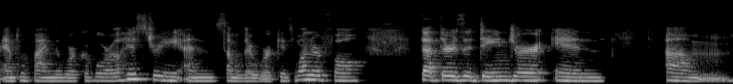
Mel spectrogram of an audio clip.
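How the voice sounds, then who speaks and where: A woman with an ordinary speaking voice talks at a moderate pace in a fairly low pitch. Her intonation stays fairly even. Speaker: oral historian and author. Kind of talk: guest lecture. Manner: many filler ums.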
